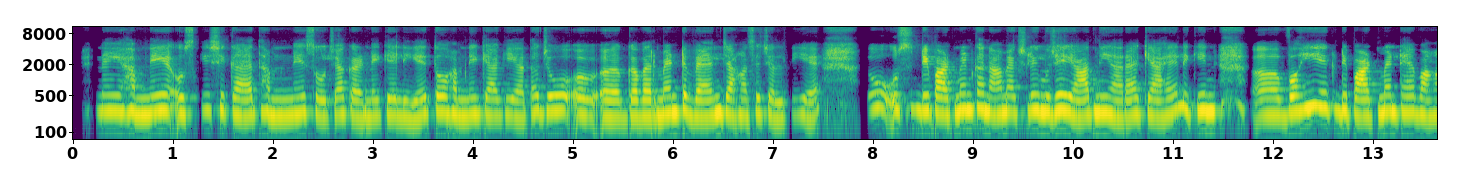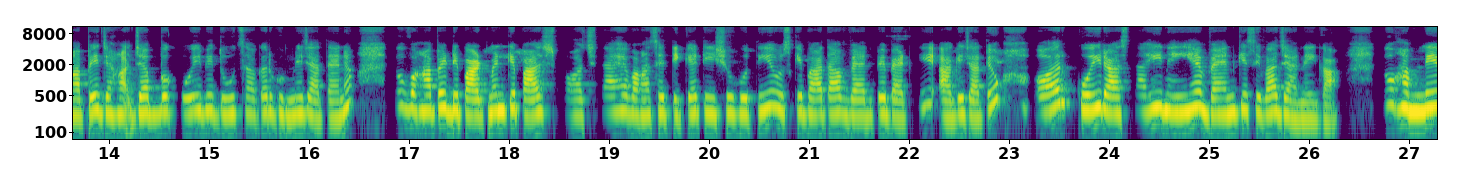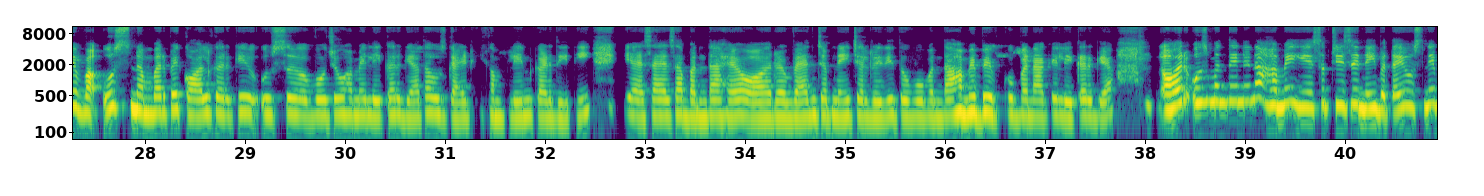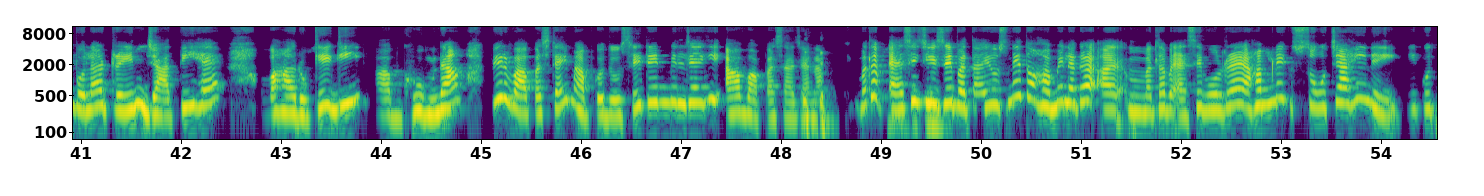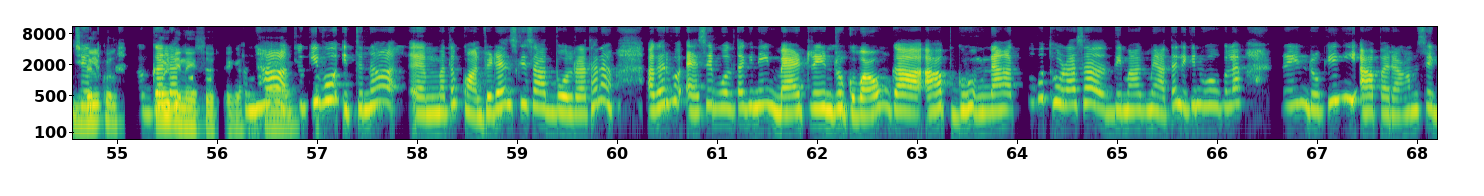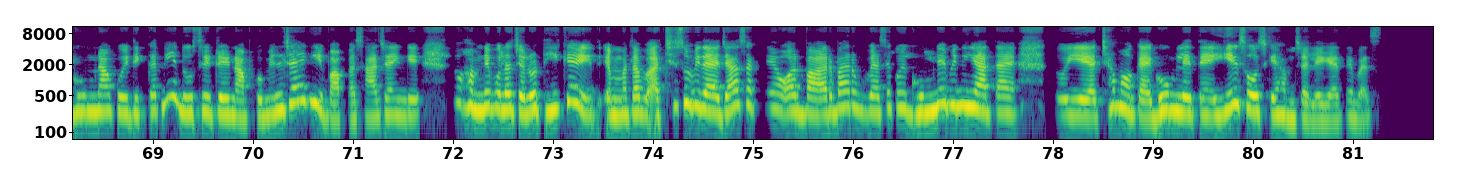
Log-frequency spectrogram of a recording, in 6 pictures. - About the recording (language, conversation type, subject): Hindi, podcast, कैंपिंग या ट्रेकिंग के दौरान किसी मुश्किल में फँसने पर आपने क्या किया था?
- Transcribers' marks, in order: bird; in English: "गवर्नमेंट"; in English: "डिपार्टमेंट"; in English: "डिपार्टमेंट"; in English: "डिपार्टमेंट"; in English: "इश्यू"; in English: "कॉल"; in English: "गाइड"; in English: "कम्प्लेन"; laughing while speaking: "हमें बेवकूफ़"; in English: "टाइम"; chuckle; in English: "कॉन्फिडेंस"; laughing while speaking: "घूमना"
